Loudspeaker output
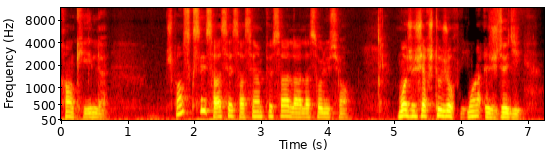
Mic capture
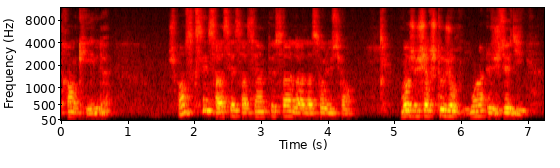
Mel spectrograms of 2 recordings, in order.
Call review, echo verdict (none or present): present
